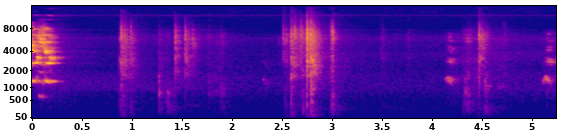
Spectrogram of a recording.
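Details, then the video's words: Blue jays producing a short harsh note, then a series of dry clicking and knocking sounds in clusters, with a few brief nasal notes near the end. "Blue Jays making funny sounds"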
